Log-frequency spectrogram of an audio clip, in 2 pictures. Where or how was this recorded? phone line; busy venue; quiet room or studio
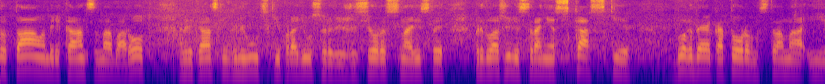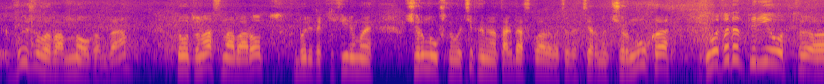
busy venue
